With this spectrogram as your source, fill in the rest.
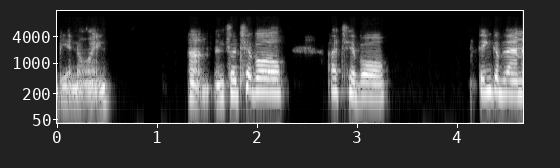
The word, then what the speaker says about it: tibble: class that shows up tbl and so they pronounce that tibble that's really the same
